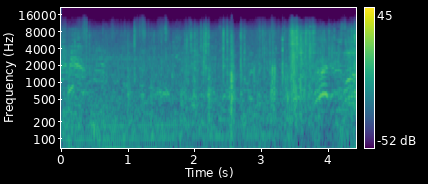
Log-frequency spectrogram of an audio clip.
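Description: Shouting voices from the corners and onlookers over a cage fight, with several sharp slaps of strikes landing, the loudest about two and a half seconds in.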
